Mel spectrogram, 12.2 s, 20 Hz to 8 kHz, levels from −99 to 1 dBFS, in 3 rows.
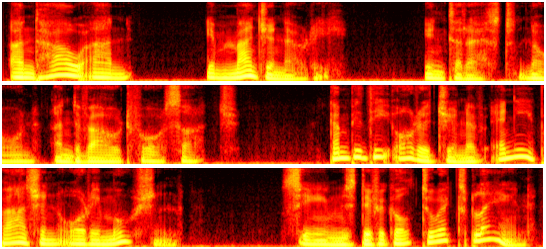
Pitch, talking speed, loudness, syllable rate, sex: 115 Hz, 115 wpm, -19 LUFS, 4.2 syllables/s, male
